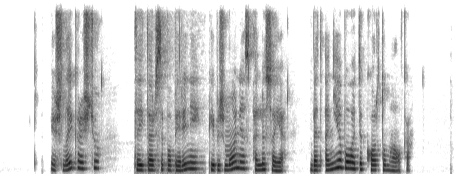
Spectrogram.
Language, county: Lithuanian, Vilnius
